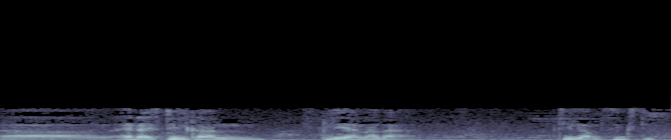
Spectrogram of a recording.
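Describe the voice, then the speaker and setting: A man goes at a very slow pace, and audible room echo follows his words. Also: medium pitch for a man, ordinary pitch variation. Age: 40s. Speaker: rugby player. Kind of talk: casual chat.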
